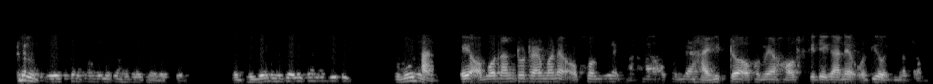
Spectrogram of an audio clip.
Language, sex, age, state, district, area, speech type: Assamese, male, 60+, Assam, Kamrup Metropolitan, urban, conversation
